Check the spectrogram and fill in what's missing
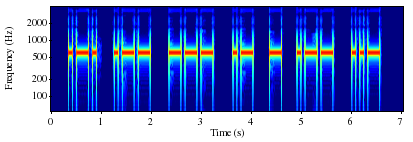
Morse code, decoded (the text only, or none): RWOATWU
